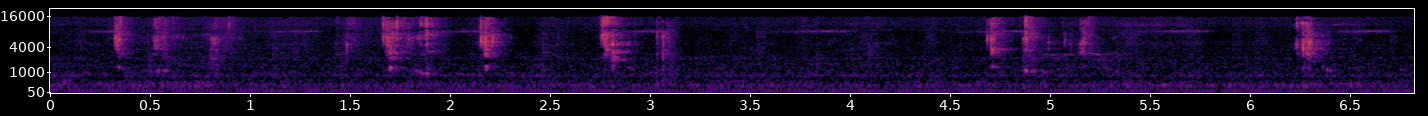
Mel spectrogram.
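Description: A person chewing a mouthful of pani puri (crisp fried puri shells filled with spiced water), with scattered short wet crunches and mouth clicks.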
